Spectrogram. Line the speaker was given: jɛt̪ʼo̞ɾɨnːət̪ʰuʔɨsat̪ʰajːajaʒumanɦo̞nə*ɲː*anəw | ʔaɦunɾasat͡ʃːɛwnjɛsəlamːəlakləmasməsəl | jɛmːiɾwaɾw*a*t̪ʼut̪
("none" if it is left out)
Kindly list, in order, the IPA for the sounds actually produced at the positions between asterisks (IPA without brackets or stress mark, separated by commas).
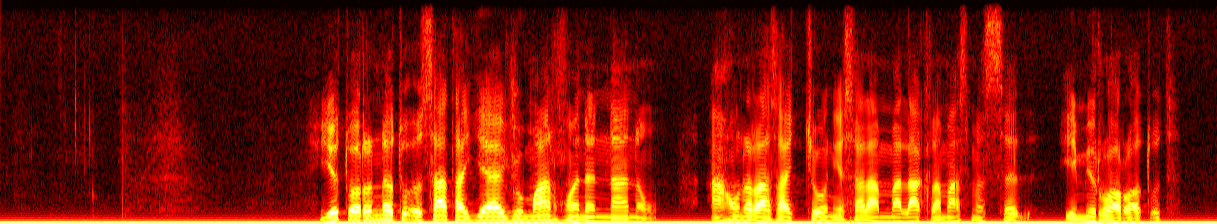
nː, a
